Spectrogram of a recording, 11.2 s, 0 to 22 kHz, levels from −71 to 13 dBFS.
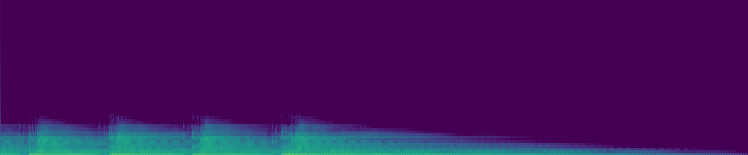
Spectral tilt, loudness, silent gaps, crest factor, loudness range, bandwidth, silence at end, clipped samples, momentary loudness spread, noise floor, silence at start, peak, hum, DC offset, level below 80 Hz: -10.5 dB/octave; -18 LUFS; none; 18 dB; 12 LU; 5 kHz; 1.2 s; under 0.1%; 16 LU; -54 dBFS; 0 s; -2 dBFS; 50 Hz at -45 dBFS; under 0.1%; -56 dBFS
